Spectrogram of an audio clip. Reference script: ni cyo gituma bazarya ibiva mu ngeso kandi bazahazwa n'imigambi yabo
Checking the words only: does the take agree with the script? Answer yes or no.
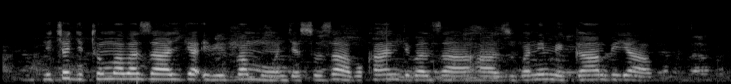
no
